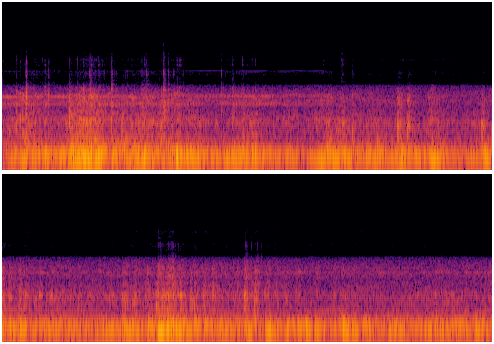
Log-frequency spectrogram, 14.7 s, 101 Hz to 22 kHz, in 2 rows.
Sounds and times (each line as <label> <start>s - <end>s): train going out from Paris 0.0s - 7.2s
